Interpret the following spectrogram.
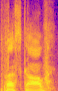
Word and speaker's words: Peskov: Dimitri Dimitri preskov Dimitri preskov that's how it's pronounced there is no one peskov it's just peskov sorry off track you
